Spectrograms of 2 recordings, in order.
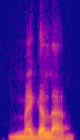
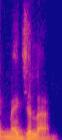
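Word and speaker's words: Magellan: heard the name Ferdinand megalan we say megalan Americans say meelan Ferdinand magelan was a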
